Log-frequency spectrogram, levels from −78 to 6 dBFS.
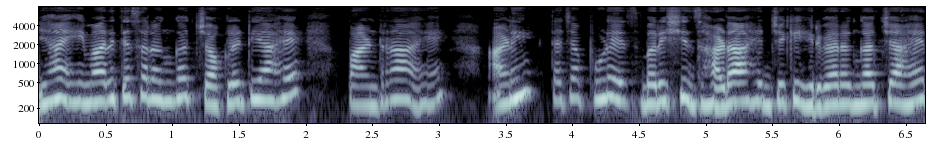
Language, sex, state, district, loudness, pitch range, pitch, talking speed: Marathi, female, Maharashtra, Solapur, -17 LUFS, 230-275 Hz, 255 Hz, 160 wpm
